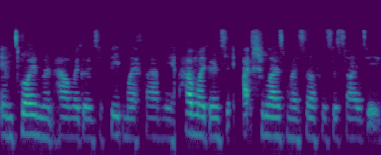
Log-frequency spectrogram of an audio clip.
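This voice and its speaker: A woman with a British accent at a fairly quick pace, fairly low in pitch, with monotone, flat intonation. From England, Nigerian parents. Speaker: climate journalist and advocate. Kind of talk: podcast interview.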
